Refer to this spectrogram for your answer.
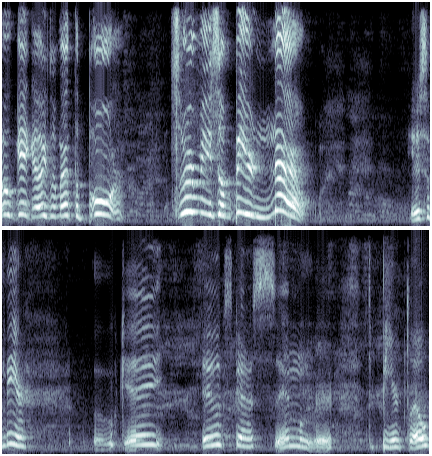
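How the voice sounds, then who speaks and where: A cartoonish character voice, extremely high in pitch, moves at a very slow pace with long, frequent pauses. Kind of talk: puppet show talk to camera.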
